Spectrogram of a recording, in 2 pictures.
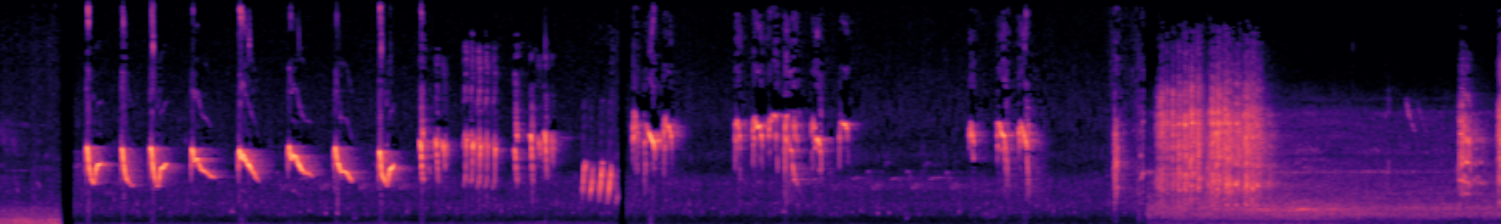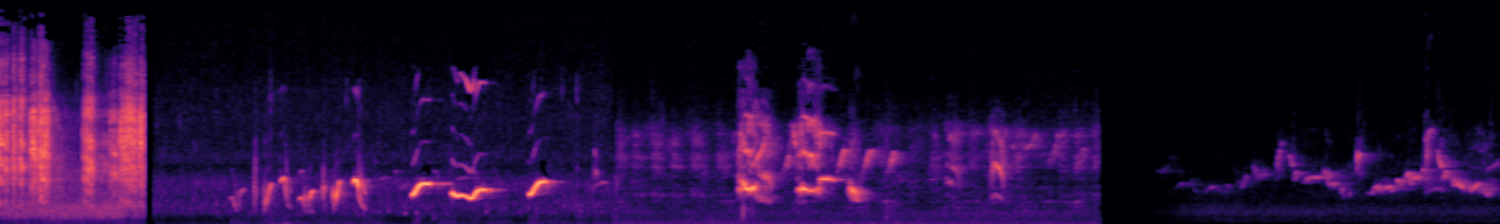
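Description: Songbirds chirping and singing in a string of short clips cut one after another: rapid runs of quick down-slurred chirps, a harsh noisy burst about twelve seconds in, more chirp series, and a softer warble near the end.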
